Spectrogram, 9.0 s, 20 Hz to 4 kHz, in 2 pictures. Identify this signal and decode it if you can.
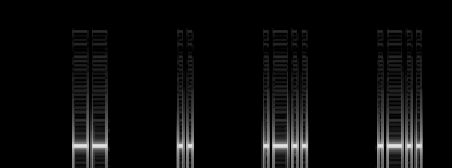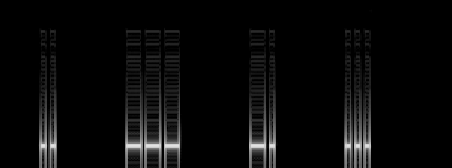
Morse code, heard as a keyed tone, about 25 wpm, spaced as for 10 wpm, 550 Hz. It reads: MILLIONS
